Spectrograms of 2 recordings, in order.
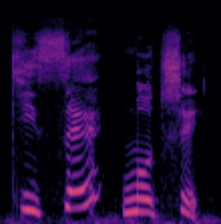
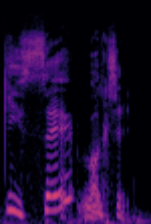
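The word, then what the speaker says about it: כסא משה: Se llama en hebreo Kiseh Moshe. Esa es la forma como se pronuncia la cátedra de Moshe en hebreo. Kiseh Moshe.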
